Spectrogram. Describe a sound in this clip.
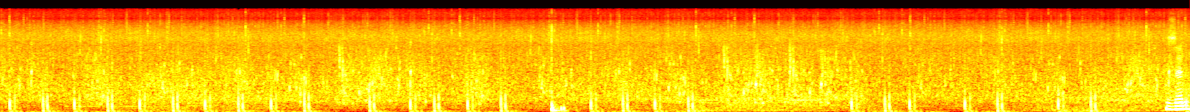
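Footsteps thud steadily through grass.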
